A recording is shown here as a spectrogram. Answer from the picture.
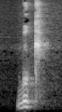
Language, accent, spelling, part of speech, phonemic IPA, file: French, France, bouque, noun, /buk/, LL-Q150 (fra)-bouque.wav
- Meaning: canal, strait or similar narrow passage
